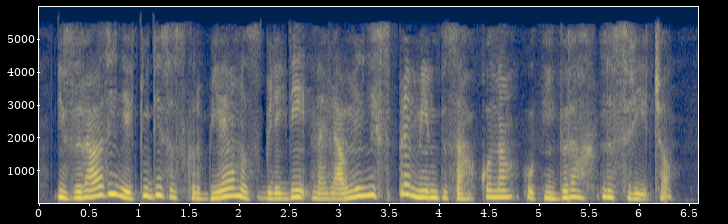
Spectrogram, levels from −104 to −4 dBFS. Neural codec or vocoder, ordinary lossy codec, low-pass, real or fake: autoencoder, 44.1 kHz, a latent of 192 numbers a frame, MeloTTS; AAC, 24 kbps; 5.4 kHz; fake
